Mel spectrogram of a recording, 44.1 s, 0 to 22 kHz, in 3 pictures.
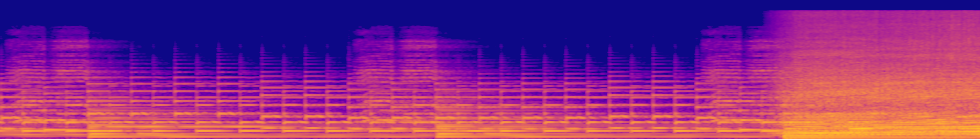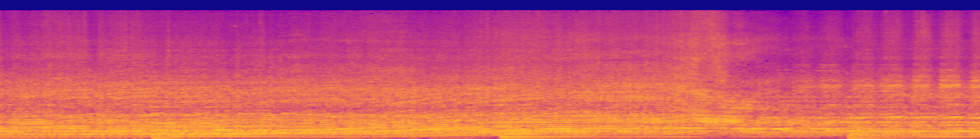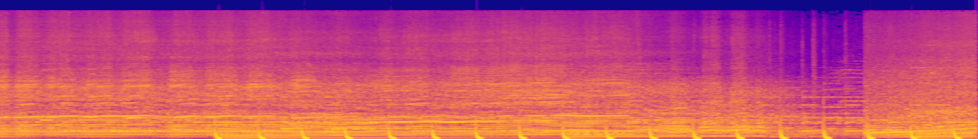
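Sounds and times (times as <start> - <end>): engines revving hard: 11.7 - 44.0
music with deep bass line: 11.7 - 44.0
tyres spinning: 11.8 - 44.0
kick-drum beat: 32.7 - 44.0.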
